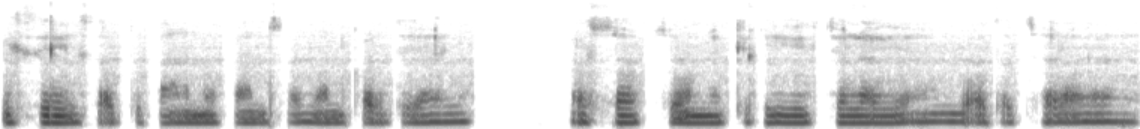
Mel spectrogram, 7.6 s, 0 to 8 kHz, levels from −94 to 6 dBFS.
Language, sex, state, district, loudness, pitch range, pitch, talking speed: Hindi, female, Bihar, Purnia, -32 LUFS, 155-180 Hz, 165 Hz, 175 wpm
